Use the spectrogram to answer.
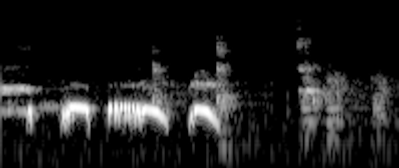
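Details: Decoy spotted dove calling to lure wild doves. One mellow phrase of short coos and a drawn-out rolling coo is followed by clicks and soft chirps of other birds.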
